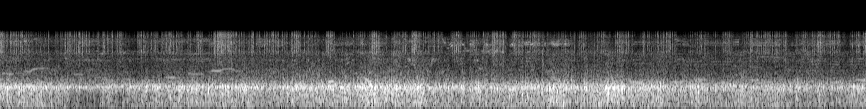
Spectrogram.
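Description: A car engine hums steadily as tyres roll over the road.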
